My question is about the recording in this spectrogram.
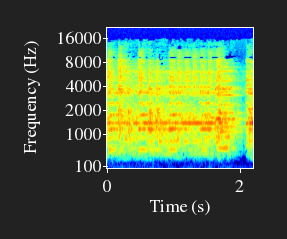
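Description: Background music: an instrumental children's track with a melody of pitched notes.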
